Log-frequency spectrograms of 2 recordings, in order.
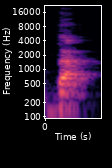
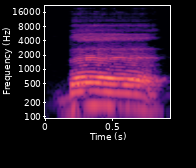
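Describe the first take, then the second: First: The vowel is short, one count only. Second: The vowel is held for two counts. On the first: No long vowel letter follows the consonant. The speaker calls it wrong. "Instead of you pronouncing it in one sound" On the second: A long vowel letter follows the consonant. The speaker calls it right. "it will prolong in the count of two, which will pronounce as ba"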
